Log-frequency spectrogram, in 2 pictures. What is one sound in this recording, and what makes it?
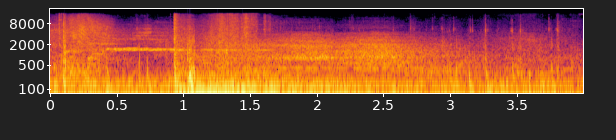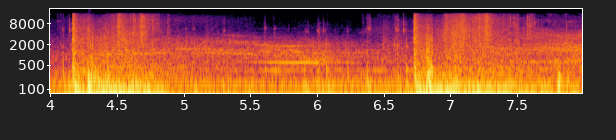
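Gunshots boom loudly a few times.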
